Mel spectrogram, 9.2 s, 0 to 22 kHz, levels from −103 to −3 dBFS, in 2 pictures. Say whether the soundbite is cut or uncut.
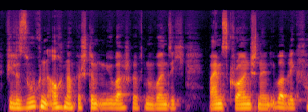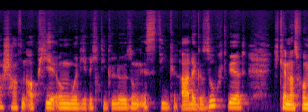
uncut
